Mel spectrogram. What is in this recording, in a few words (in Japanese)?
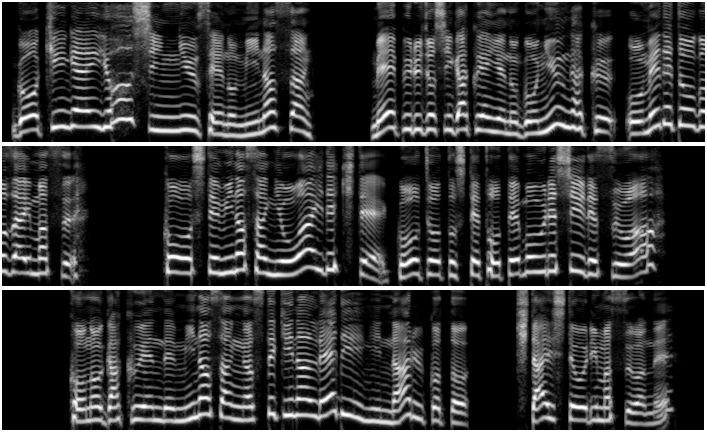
アニメ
